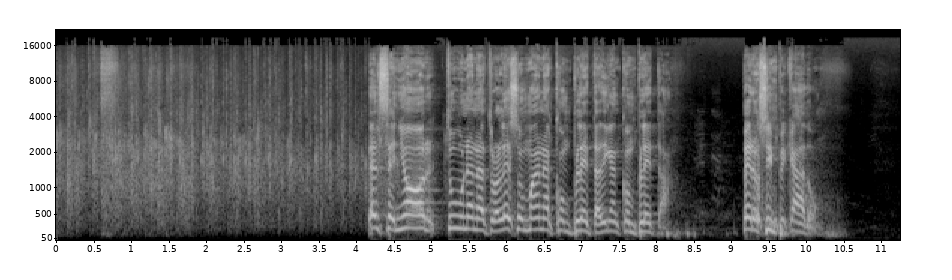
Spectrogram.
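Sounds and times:
audience applause: 0:00.0 - 0:04.6
speech: 0:04.2 - 0:08.3, 0:09.2 - 0:10.2.

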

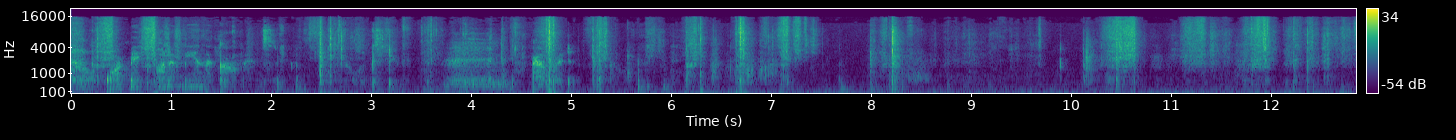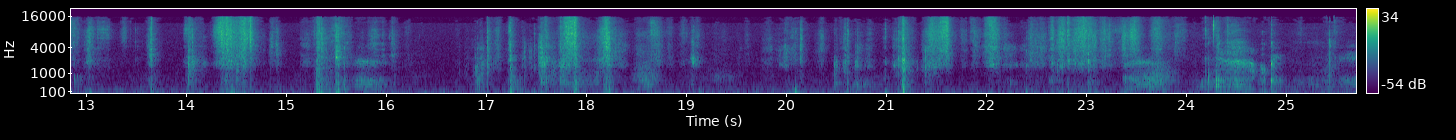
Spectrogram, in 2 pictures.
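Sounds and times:
person whispering: 0:00.0 - 0:03.3, 0:04.6 - 0:05.1, 0:23.4 - 0:25.6
speech: 0:00.4 - 0:02.5
cards shuffled and mixed by hand: 0:02.1 - 0:03.7, 0:04.3 - 0:16.2, 0:16.8 - 0:19.2, 0:19.8 - 0:24.0.

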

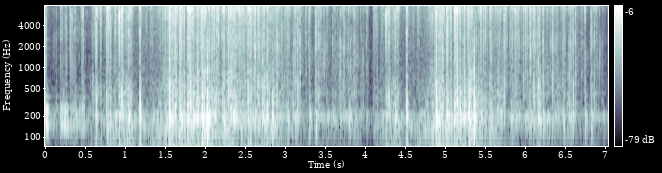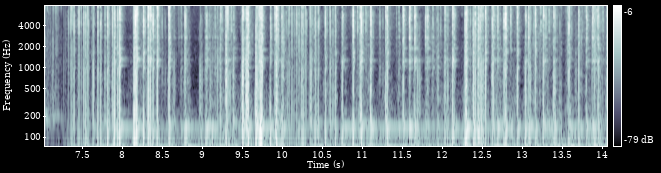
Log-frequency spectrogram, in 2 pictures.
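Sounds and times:
scratching on a microphone: 0:00.0 - 0:14.0.

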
